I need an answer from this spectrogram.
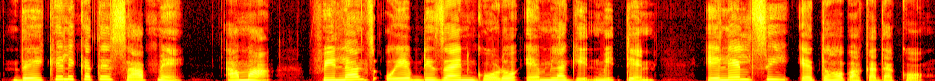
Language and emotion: Santali, neutral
